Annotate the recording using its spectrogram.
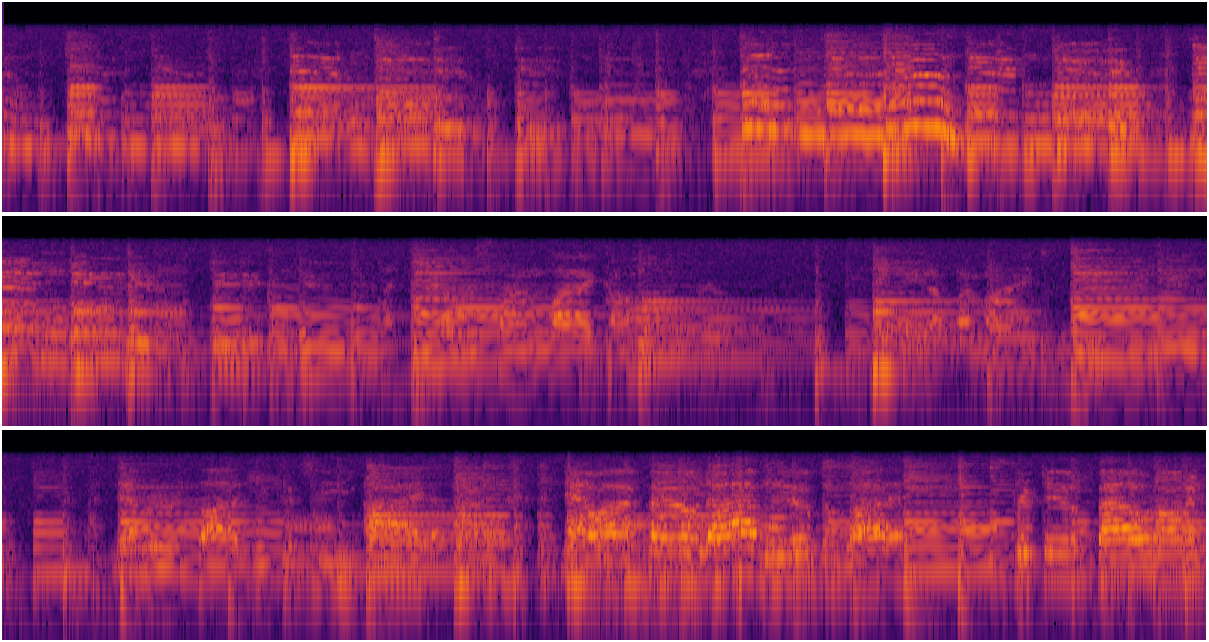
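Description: Acoustic guitar strummed and picked, playing a steady run of chords.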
